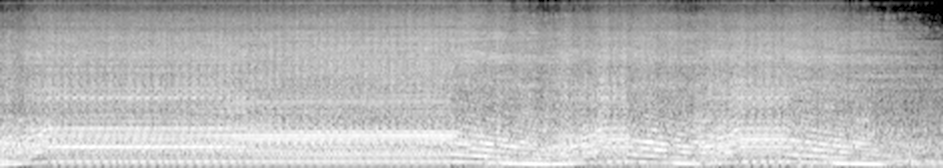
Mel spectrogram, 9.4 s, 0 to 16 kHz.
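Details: Honda Dream Yuga motorcycle after a CDI problem, during a charging check at about 13 V: steady idle, then two clean, smooth revs that rise and fall without stumbling or misfire; the engine pulls up crisply.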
